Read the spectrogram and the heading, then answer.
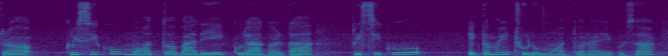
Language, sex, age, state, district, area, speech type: Nepali, female, 18-30, West Bengal, Darjeeling, rural, spontaneous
